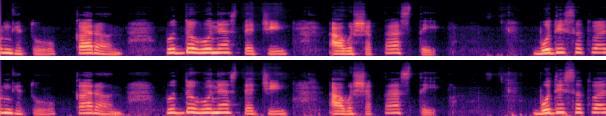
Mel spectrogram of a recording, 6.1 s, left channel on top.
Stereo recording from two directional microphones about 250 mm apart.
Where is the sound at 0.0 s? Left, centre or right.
Centre.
